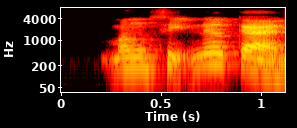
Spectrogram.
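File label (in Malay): "mensignalkan", Malay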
